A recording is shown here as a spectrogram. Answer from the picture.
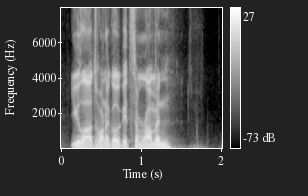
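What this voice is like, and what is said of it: Put-on Irish accent. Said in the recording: “Do an Irish accent here. ... That's pretty good.”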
